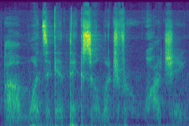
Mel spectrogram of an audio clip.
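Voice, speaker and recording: A man in his thirties whispering a rambling ASMR talk as the host of his channel, often restarting with soft laughs, close to a studio mic in a small room at home. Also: moderate pace. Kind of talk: whispered ASMR ramble about a horror movie. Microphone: large studio mic close in front, with headphones.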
